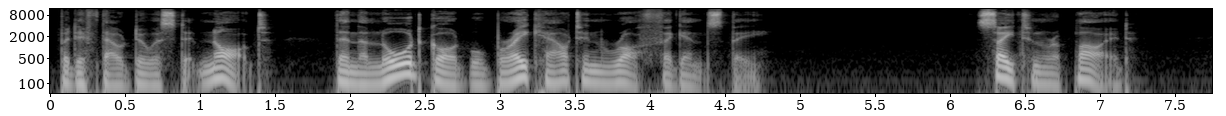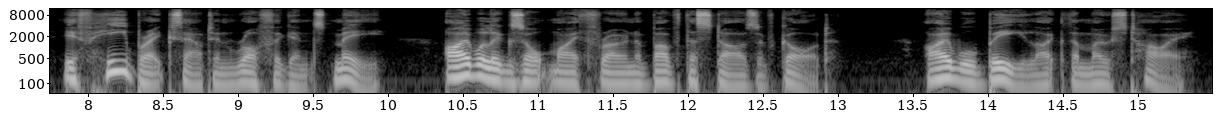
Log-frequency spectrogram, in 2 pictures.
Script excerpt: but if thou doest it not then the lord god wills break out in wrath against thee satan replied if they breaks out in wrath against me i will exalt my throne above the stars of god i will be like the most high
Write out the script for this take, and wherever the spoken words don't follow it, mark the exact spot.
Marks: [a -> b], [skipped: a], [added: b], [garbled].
but if thou doest it not then the lord god [wills -> will] break out in wrath against thee satan replied if [they -> he] breaks out in wrath against me i will exalt my throne above the stars of god i will be like the most high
